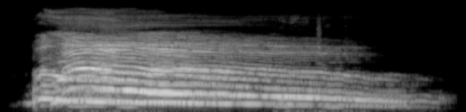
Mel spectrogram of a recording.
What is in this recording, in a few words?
kids say boo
